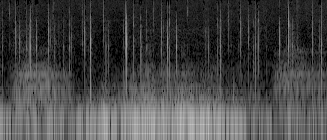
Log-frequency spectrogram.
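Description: Long acrylic nails tap and scratch a medium cylindrical plastic tub of G Fuel energy powder with a white lid and printed label, probably partly full. Quick, bright, crisp clicks and scratches sit over a steady deep low rumble, swelling louder in the middle before easing off.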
